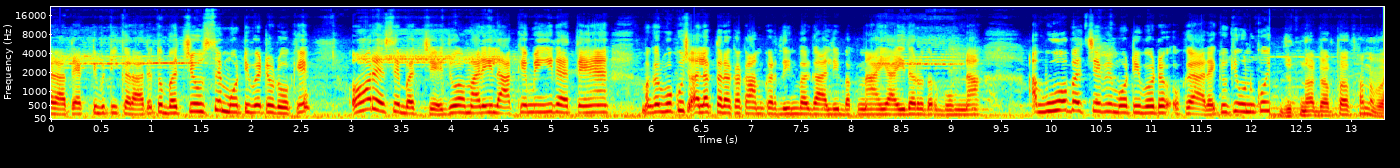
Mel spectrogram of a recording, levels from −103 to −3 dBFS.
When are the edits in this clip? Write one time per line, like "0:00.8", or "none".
0:12.2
